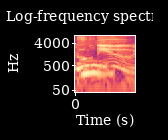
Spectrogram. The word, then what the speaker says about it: Lude: All right, he's Lloyd until further notice. Lloyd, oh come on, it's Lude. It's okay, not that Lude. hard. Okay, Lude. Okay, his name's Lude.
